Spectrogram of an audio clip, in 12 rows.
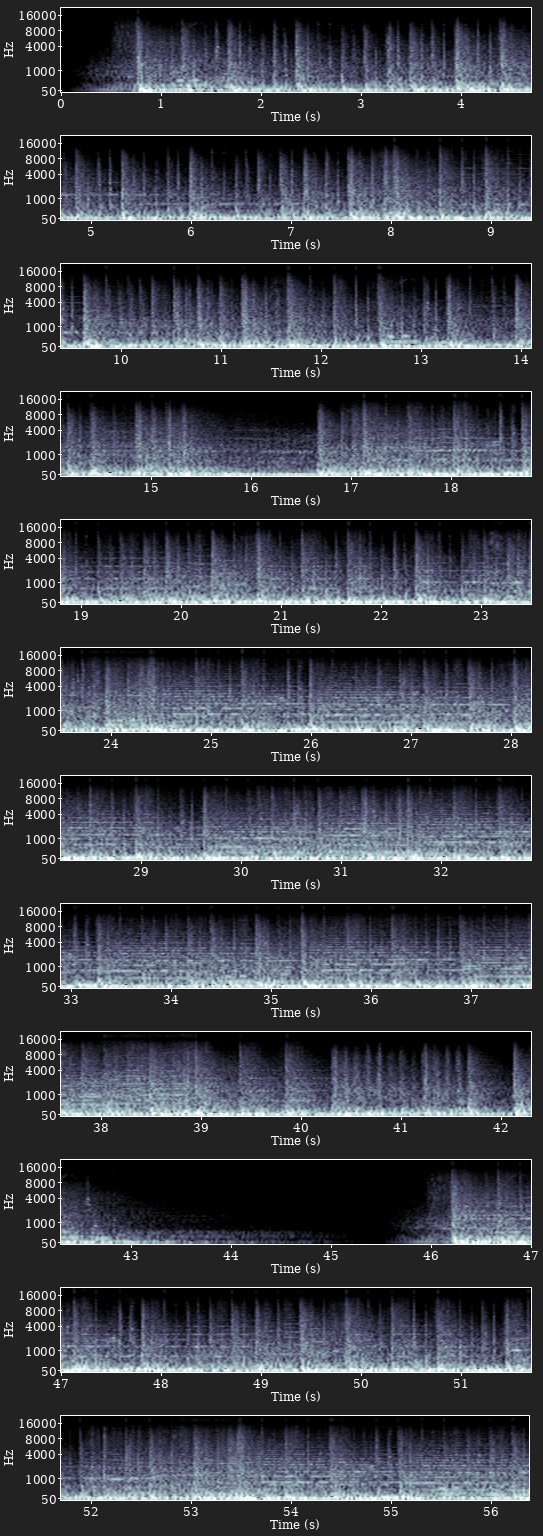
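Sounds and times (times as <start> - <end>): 
action trailer music: 0.0 - 45.0, 45.6 - 56.3.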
